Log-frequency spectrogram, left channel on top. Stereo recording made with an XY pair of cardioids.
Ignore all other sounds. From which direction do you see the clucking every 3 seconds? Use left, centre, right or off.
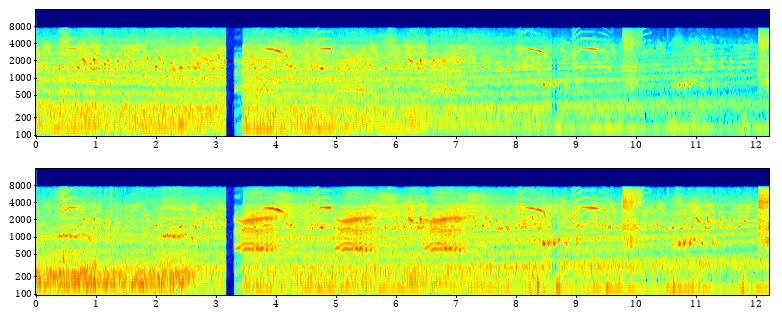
left, centre, right, right.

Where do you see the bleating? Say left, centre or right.
right.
